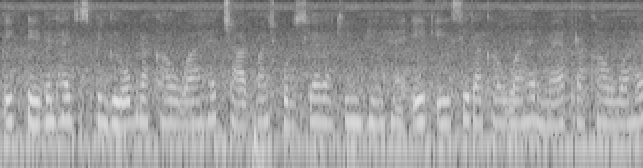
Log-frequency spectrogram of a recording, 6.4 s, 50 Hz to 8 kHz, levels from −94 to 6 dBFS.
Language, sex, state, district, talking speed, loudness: Hindi, female, Chhattisgarh, Bilaspur, 205 wpm, -15 LUFS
